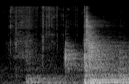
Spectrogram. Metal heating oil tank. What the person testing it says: can still smell fuel, but it sounds empty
